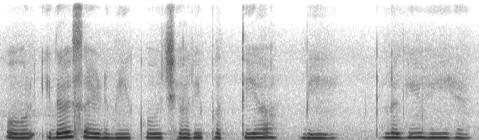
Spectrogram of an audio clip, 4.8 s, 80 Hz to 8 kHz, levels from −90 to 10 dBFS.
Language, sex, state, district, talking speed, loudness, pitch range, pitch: Hindi, female, Uttar Pradesh, Saharanpur, 140 wpm, -17 LUFS, 225-240 Hz, 235 Hz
